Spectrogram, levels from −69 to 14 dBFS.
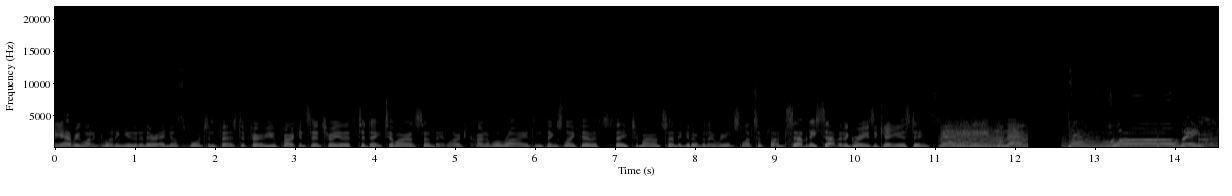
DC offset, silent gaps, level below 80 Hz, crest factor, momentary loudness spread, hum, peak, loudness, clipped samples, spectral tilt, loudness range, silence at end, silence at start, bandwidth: under 0.1%; none; -56 dBFS; 16 dB; 5 LU; none; -28 dBFS; -43 LUFS; under 0.1%; -6.5 dB/octave; 2 LU; 0 s; 0 s; over 20 kHz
